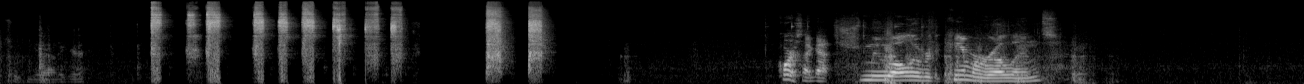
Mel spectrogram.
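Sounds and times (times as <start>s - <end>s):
compressed air blow gun hissing: 1.5s - 4.2s, 4.9s - 5.6s.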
